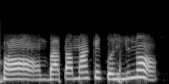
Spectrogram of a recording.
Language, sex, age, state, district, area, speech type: Odia, female, 18-30, Odisha, Balangir, urban, conversation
